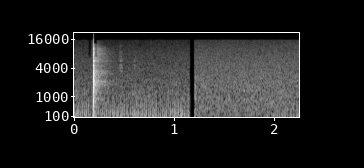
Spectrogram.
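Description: A single sharp click as a hexacopter frame's folding arm is forced over its notch and snaps onto the small locking tube.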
